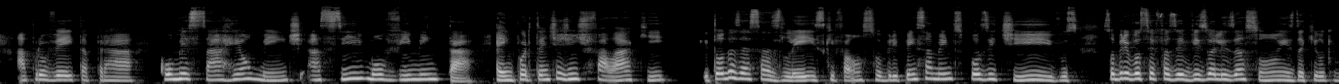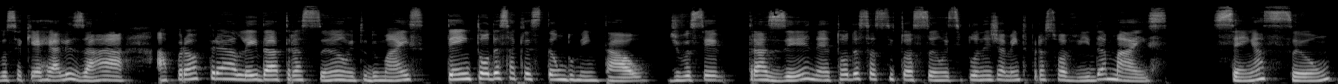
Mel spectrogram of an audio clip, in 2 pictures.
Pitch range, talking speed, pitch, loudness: 190-235 Hz, 135 wpm, 210 Hz, -23 LUFS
